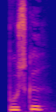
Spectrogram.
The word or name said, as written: busket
